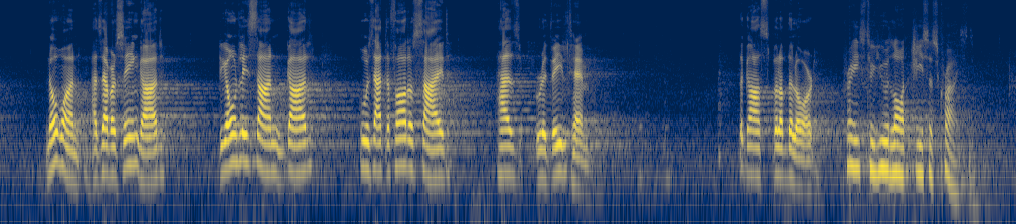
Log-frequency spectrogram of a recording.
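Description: An elderly man chants in a sung voice through a microphone, echoing in a large hall.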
